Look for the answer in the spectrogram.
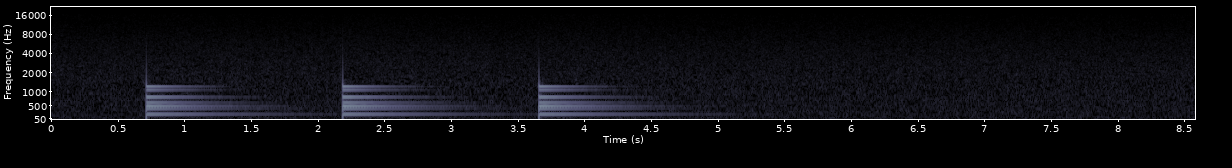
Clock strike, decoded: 3

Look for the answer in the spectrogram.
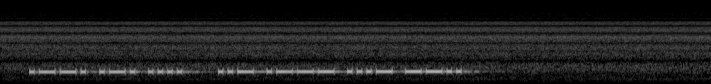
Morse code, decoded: PRH UJVZ

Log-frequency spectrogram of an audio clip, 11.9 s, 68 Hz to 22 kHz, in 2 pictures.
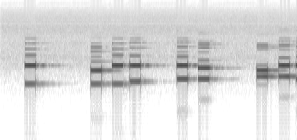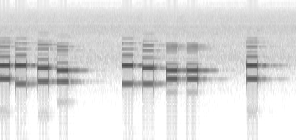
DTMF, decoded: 3 136 98 *#9354 3277 9

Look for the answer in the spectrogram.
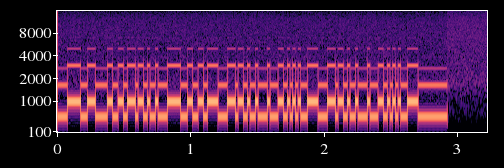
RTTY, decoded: … 589 769 769

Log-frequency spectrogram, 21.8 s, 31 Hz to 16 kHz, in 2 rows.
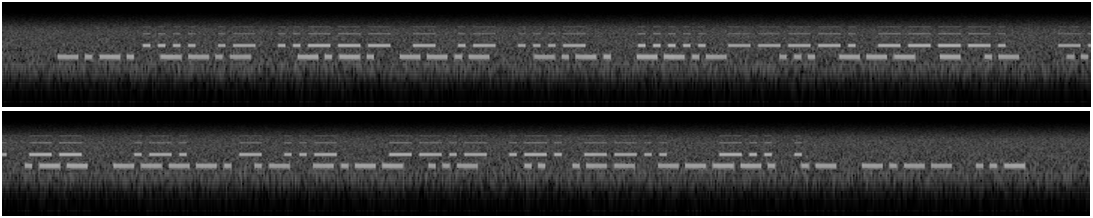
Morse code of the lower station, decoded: CQ CQ CQ SOTA IW9AYU IW9AYU

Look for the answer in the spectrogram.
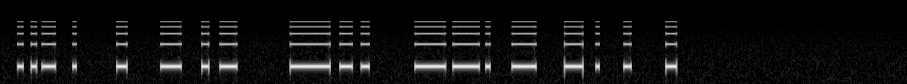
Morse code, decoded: none

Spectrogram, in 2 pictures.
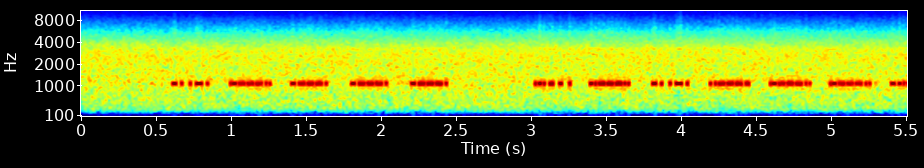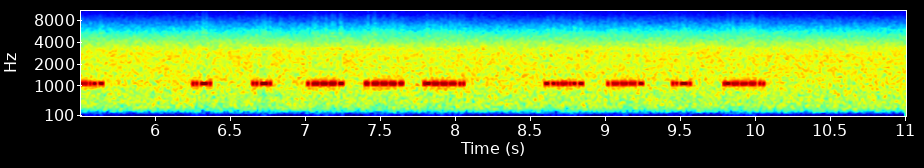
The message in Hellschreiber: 45666 7243550 11985 0915

